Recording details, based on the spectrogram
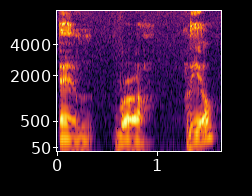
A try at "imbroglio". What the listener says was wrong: The G is silent. Yeah, it's like how the G is also silent in what is it, through?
